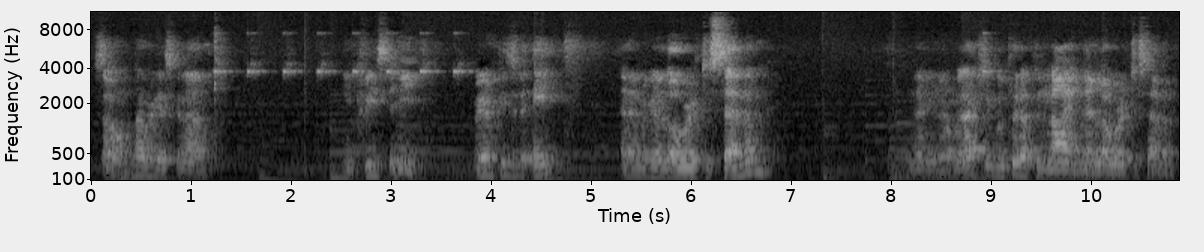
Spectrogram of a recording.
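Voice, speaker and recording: A man's voice: mid-range voice, fairly quick, dull audio. A young man with a cold, sniffly, rambling offhand and swearing casually as he cooks in his home kitchen. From Sweden. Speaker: home cooking video host. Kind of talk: casual cooking demonstration. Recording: echoey room, mic at a distance, faint music.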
